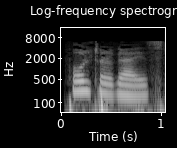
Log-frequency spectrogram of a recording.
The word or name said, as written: poltergeist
